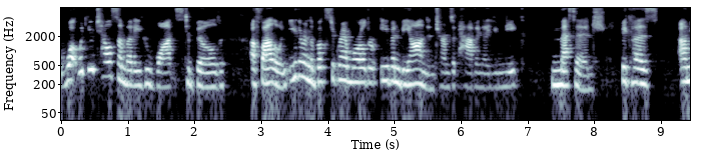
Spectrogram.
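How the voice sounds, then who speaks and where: Bright-voiced woman interview host. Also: medium pitch. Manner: conversational, repeats words as she starts phrases.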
